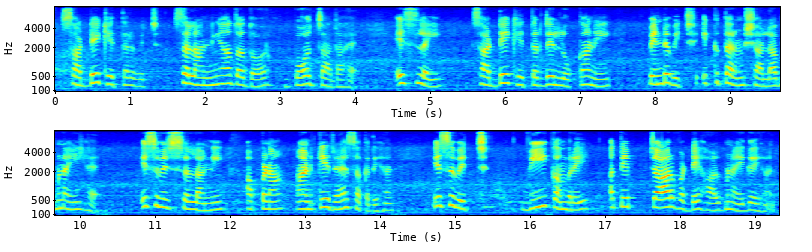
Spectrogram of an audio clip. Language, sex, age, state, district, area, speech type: Punjabi, female, 18-30, Punjab, Muktsar, rural, spontaneous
